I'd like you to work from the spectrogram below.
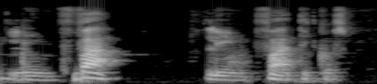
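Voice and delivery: "linfa, linfáticos" with FA punched, lin-FÁ, lin-FÁ-ti-cos; stress on FA. Shown as a demonstration. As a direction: break off after a strong FA, then say "linfáticos" whole. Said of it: "le ponemos el acento ahí". («linfa, linfáticos» marcando FA: linFÁ, linFÁticos)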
